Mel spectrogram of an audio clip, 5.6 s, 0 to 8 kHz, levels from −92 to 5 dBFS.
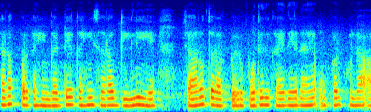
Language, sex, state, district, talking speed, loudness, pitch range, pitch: Hindi, female, Uttar Pradesh, Muzaffarnagar, 205 wpm, -17 LUFS, 175-195 Hz, 185 Hz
